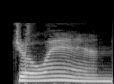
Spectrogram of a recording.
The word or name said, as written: joanne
